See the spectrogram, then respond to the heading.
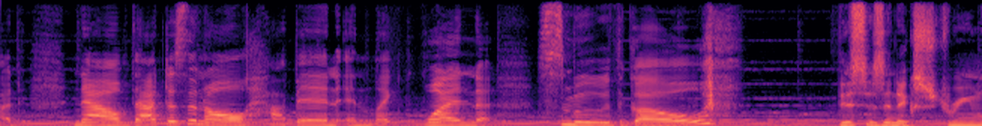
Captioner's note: laughs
